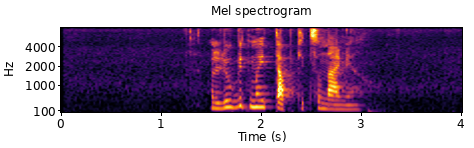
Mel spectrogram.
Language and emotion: Russian, neutral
